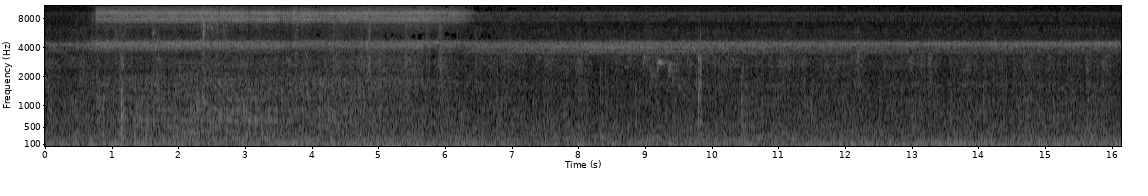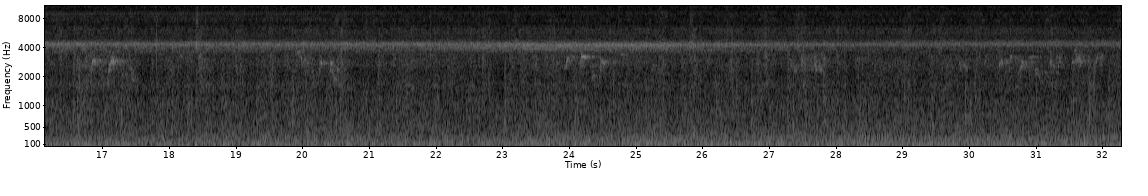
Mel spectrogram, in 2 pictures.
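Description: Insects singing: a steady high-pitched drone throughout, joined for the first few seconds by a second, even higher buzzing insect that stops about six seconds in. A few faint short chirps come later over a low, steady background rumble.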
